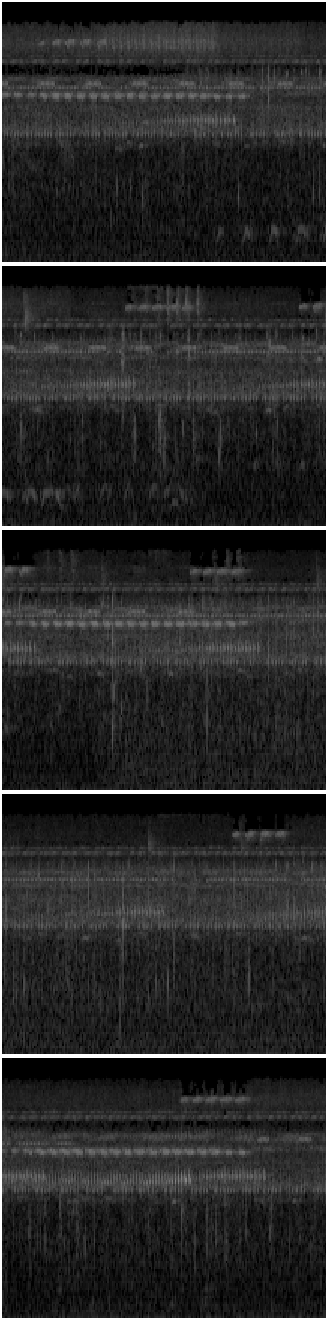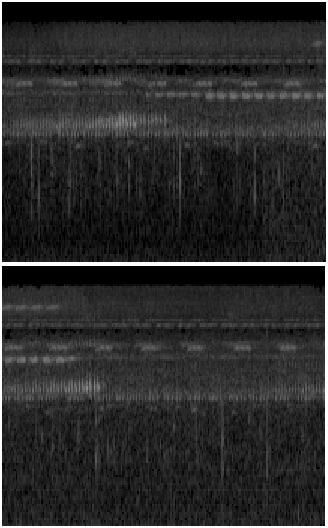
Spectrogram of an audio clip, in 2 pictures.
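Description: Night-time woodland sound from a trail camera played back at four times speed: insects chirping in regular repeating phrases every couple of seconds. A short run of evenly spaced pitched calls comes a few seconds in, with scattered faint clicks throughout.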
